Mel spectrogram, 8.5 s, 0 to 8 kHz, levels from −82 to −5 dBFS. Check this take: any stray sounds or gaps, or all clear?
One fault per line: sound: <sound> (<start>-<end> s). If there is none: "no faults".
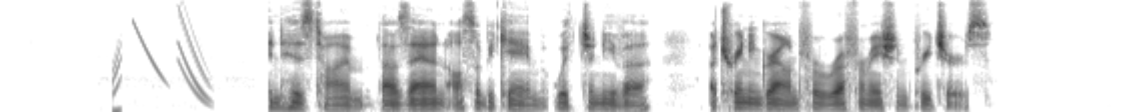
sound: chirp (0.8-1.6 s)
